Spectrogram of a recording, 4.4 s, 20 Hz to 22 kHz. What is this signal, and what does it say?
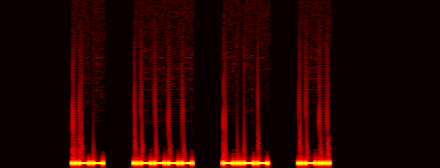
Morse code, heard as a keyed tone, about 36 wpm, spaced as for 20 wpm, 700 Hz. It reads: W1YL
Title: USA Call Signs - 3x Character Spacing - 35wpm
